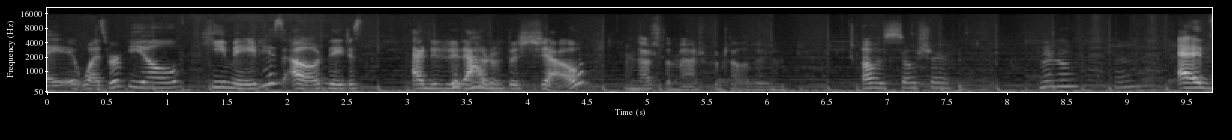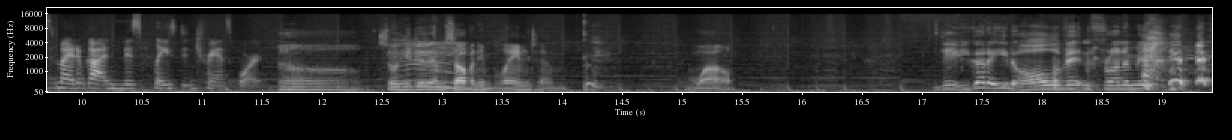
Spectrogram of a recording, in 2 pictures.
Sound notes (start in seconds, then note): 11.9 gasps; 18.7 group laughs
